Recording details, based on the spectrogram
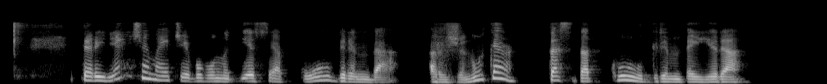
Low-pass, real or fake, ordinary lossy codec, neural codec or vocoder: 7.2 kHz; fake; MP3, 64 kbps; codec, 16 kHz, 1.1 kbps, Voila-Tokenizer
